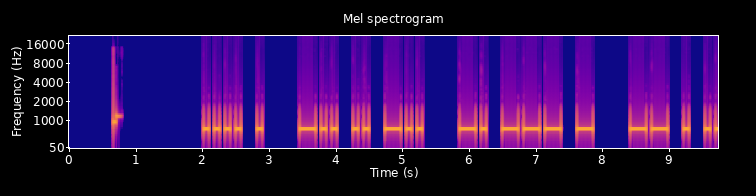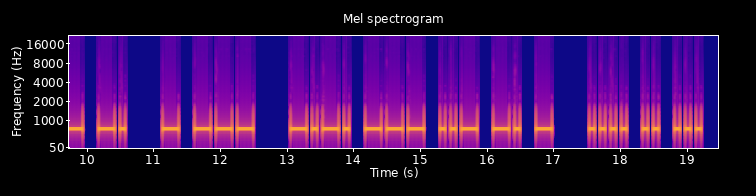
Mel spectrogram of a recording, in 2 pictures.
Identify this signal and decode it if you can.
Morse code, heard as a keyed tone, about 15 wpm, 700 Hz. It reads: HE DID NOT MEAN TO COUNT HIS
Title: Sentences from Top 1500 Words 15wpm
